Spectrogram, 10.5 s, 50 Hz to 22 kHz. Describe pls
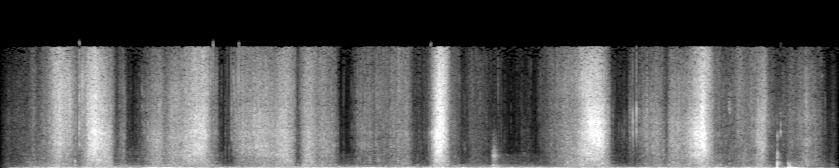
07. Mov. tela con tela
cloth, tul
